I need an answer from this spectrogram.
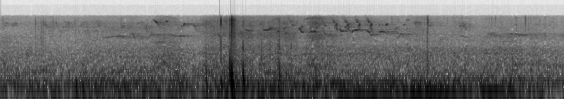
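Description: Faint outdoor background with a small bird chirping a quick run of short, high notes around the middle, and a single sharp click just before it.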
